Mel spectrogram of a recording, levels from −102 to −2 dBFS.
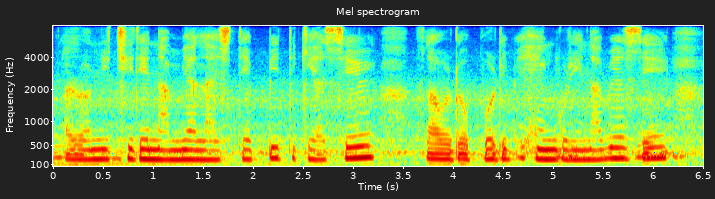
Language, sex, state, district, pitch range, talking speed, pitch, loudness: Nagamese, female, Nagaland, Kohima, 195-225 Hz, 175 wpm, 200 Hz, -14 LUFS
